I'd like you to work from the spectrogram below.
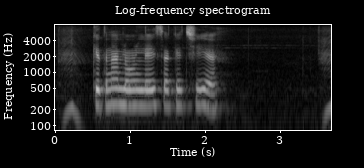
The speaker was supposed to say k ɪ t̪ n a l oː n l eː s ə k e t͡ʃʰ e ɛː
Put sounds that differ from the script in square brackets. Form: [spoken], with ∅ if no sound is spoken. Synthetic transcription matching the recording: k ɪ t̪ n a l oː n l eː s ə k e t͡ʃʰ [i] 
